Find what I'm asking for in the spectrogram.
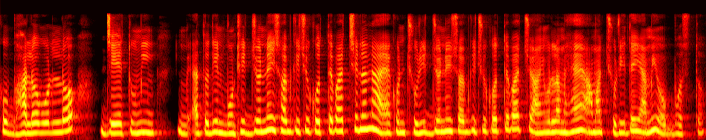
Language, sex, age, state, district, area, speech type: Bengali, female, 60+, West Bengal, Purba Medinipur, rural, spontaneous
